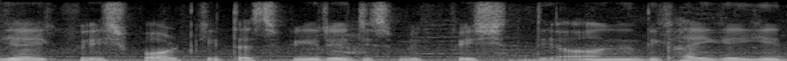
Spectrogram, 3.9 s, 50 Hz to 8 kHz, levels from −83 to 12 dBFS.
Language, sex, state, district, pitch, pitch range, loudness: Hindi, female, Uttar Pradesh, Deoria, 165 Hz, 155-180 Hz, -23 LUFS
